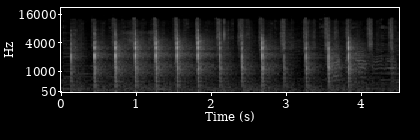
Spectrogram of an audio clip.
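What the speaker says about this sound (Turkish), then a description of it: "şimdi soğanımı minik minik doğramaya devam" A knife finely chops an onion rapidly and evenly on a board, about a dozen crisp, close strikes in a steady rhythm with no talking.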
